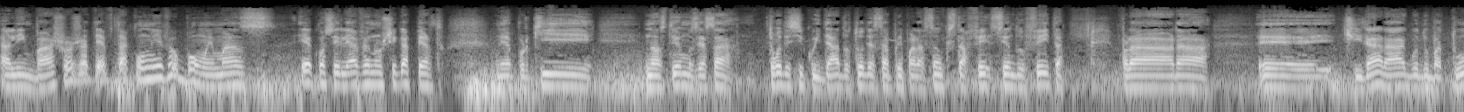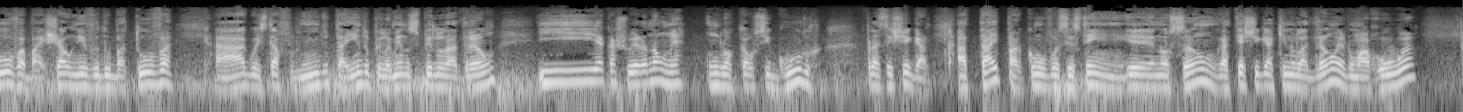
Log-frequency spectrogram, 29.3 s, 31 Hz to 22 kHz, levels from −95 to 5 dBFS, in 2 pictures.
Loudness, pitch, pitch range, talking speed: -12 LUFS, 140 Hz, 130-155 Hz, 160 wpm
